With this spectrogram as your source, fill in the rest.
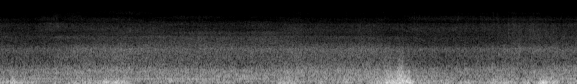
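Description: Ocean waves wash and splash against a Hawaii shore in a rough, continuous surge with wind buffeting, one louder splash swelling midway, no voices.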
